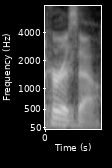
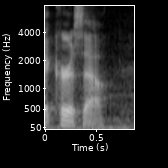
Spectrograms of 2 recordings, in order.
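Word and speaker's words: Curaçao: Lindsay said, Formula 86, the little blue perfume vial from The Witches, made into a drink, I don't know, something Curacao for sure. How do you say that Curacao. – Word? Curacao? – Yeah, Curacao.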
